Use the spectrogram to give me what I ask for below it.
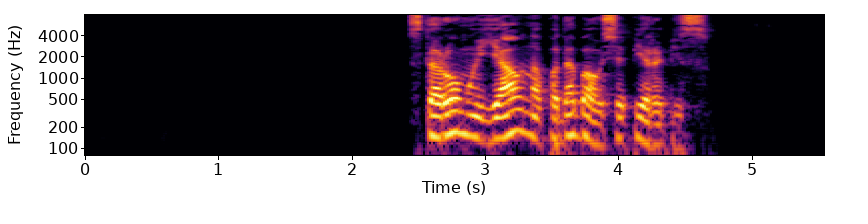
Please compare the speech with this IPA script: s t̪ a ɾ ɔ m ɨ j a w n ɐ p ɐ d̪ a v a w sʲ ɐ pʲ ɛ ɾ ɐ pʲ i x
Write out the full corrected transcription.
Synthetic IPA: s t̪ a ɾ ɔ m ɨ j a w n ɐ p ɐ d̪ a b a w sʲ ɐ pʲ ɛ ɾ ɐ pʲ i s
